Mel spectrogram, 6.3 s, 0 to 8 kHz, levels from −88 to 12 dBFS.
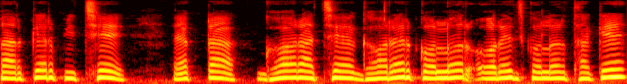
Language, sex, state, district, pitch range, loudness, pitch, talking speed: Bengali, female, Jharkhand, Jamtara, 205-235 Hz, -13 LUFS, 220 Hz, 105 wpm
